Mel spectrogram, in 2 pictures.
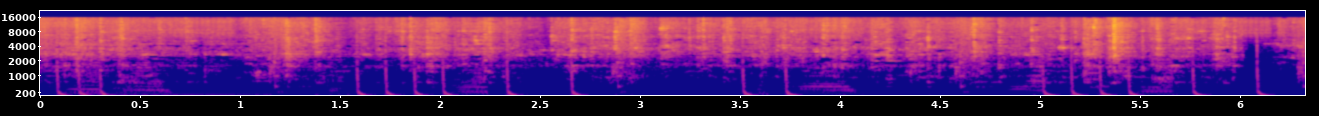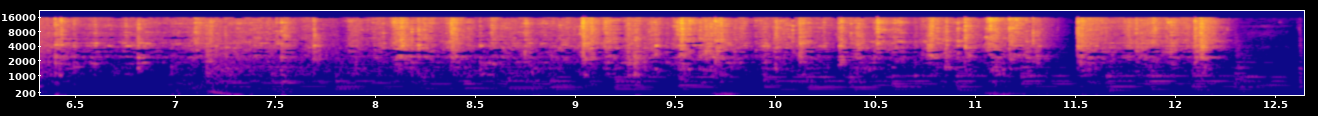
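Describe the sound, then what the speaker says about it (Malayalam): A spoon stirs sugar with vanilla essence in a bowl, repeated light scraping clinks in a quick rhythm, then softer continuous swirling and faint sizzle-like hiss, close and quiet with no voices. "നിന്ന് പഞ്ചസാര മെൽറ്റ് ആവണ വരെ ഒന്ന് ഇളക്കി കൊടുക്കാം."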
